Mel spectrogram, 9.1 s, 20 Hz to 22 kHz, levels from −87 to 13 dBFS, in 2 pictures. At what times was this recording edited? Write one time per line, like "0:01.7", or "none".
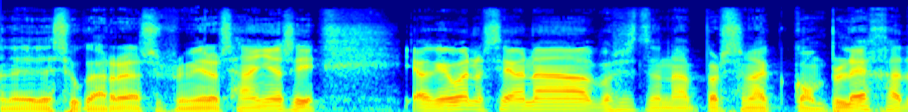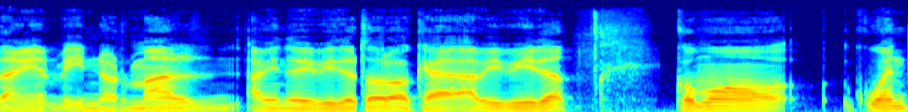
0:06.3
